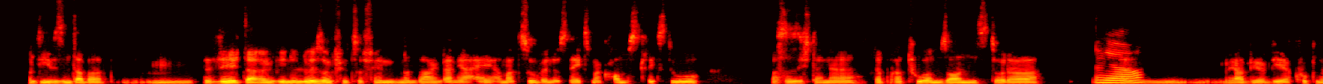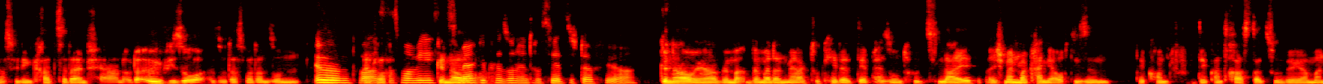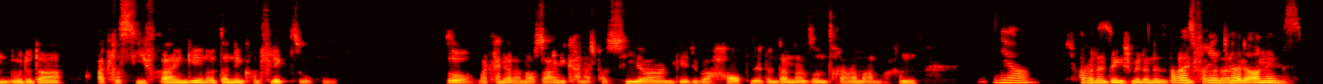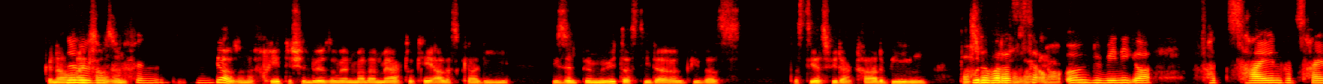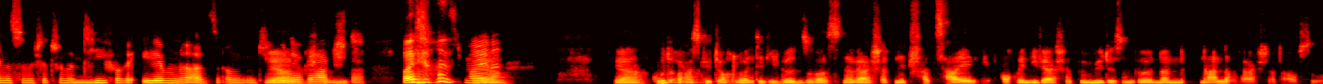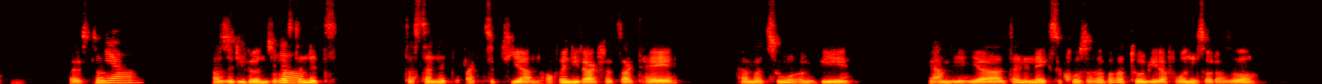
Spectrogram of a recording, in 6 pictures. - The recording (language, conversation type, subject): German, unstructured, Wie wichtig ist es dir, nach einem Konflikt zu verzeihen?
- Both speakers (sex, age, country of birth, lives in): female, 25-29, Germany, United States; male, 30-34, Germany, United States
- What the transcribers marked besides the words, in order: tapping; "gewillt" said as "bewillt"; other background noise; laughing while speaking: "Weißt du, was ich"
